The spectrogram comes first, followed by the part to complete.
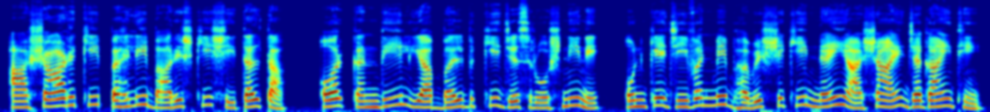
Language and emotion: Hindi, neutral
